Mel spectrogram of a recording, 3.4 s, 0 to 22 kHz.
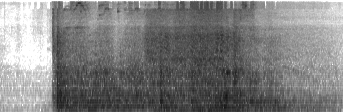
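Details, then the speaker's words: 1977 Ford F-250 Dentside 4WD, after sitting 15+ years, catches on a starting-fluid spray and runs ragged for about two seconds before fading out. It runs only on the fluid, so it isn't getting fuel. "in that can it's definitely trying this can's about empty son"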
